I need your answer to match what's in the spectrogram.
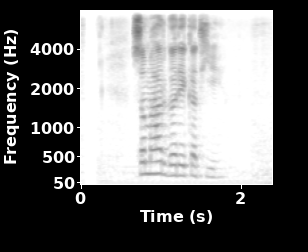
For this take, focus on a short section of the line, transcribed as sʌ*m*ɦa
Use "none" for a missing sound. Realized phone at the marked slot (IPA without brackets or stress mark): m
